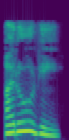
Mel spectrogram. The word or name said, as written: ಆರಟ್ಟ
